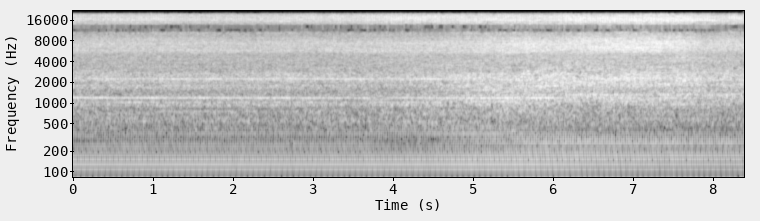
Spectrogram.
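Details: A Cat RP8000E 8000-watt generator, about five years old, that used to start and then shut down immediately. It runs with a steady, even drone that holds speed with no surging or dying. Running normally.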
